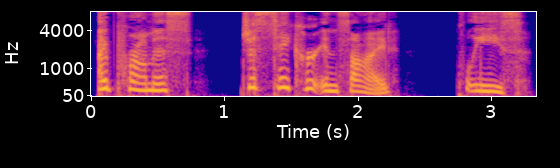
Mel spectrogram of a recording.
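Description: A woman's voice: a little high, big pitch swings, slow, mellow, no echo, pitched above the performer's own voice, exaggerated voice. Narrator lady as a feisty young woman held captive, urgent, pleading, bit defiant, dry close audio.

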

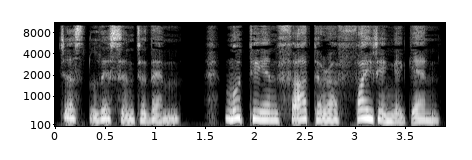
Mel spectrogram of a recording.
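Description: A woman acts out a little girl of eight in a story. The voice is small and lifted high, innocent and eager, quick to take fright. It sits close and dry. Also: animated, creaky, dark tone, no echo. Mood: frightened. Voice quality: small, childlike voice.

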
